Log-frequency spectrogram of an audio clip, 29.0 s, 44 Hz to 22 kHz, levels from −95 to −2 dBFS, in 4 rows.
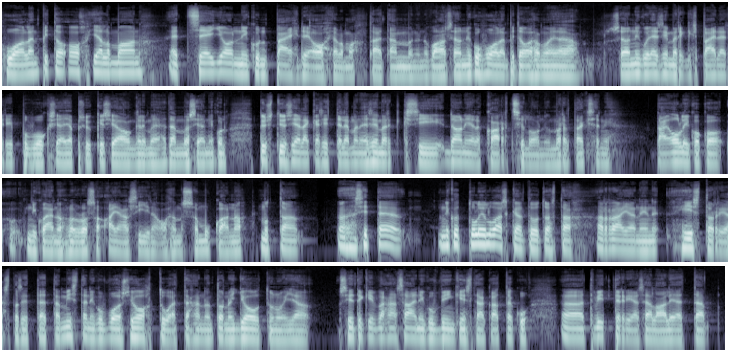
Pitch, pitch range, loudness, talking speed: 110 Hz, 100-115 Hz, -21 LUFS, 170 wpm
